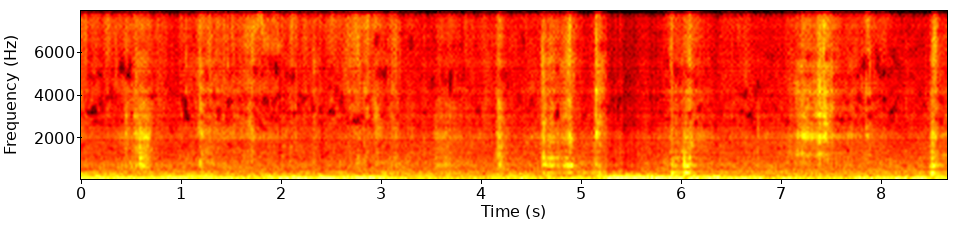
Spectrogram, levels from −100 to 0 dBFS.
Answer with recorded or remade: remade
